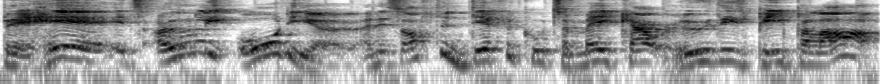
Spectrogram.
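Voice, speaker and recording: A man speaks with a raised, projected voice at a high pitch and a fairly quick pace, his pitch swinging very widely. Music plays in the background. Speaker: film reviewer. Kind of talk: comedic review commentary. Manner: sarcastic.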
